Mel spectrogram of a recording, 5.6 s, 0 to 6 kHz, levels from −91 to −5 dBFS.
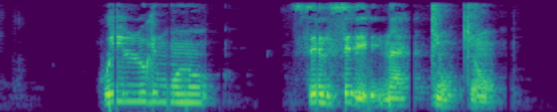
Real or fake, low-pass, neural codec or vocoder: real; 5.4 kHz; none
